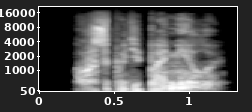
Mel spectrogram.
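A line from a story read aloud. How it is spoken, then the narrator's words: Whisper. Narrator (Russian): прошептал Денис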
